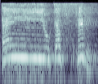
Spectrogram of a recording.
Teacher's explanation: عسى ربكم، الراء هنا مفخمة، أن يكفر عنكم، نون وبعدها ياء والياء من حروف الإدغام إدغم وغن، أن يكفر، وإذا وقفت على الراء رقق لأن الراء اللي يسبقها كسر زي دوت يبقى ترقق.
